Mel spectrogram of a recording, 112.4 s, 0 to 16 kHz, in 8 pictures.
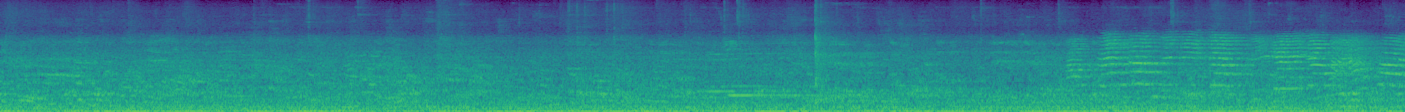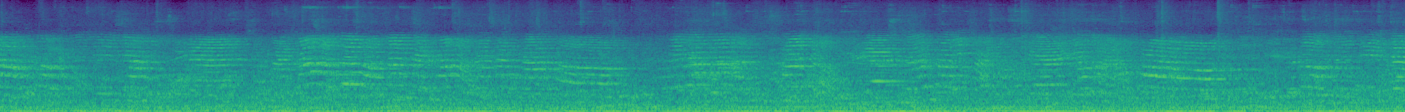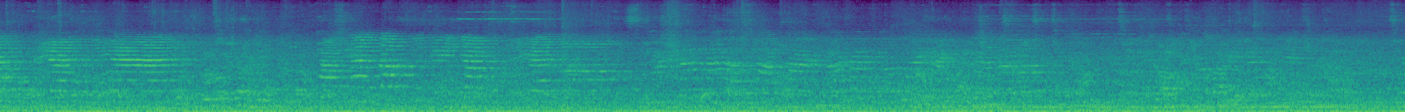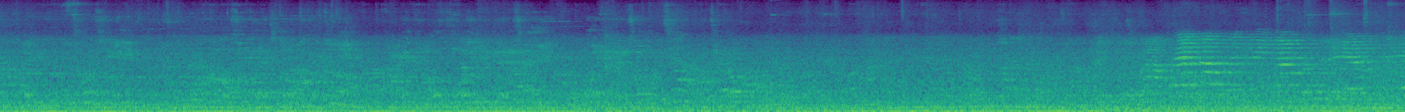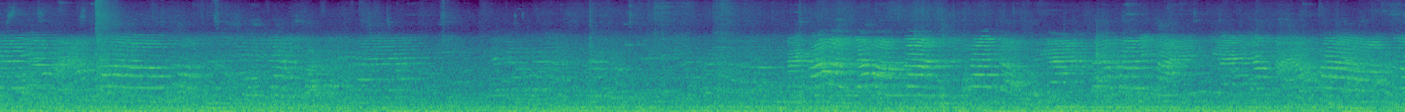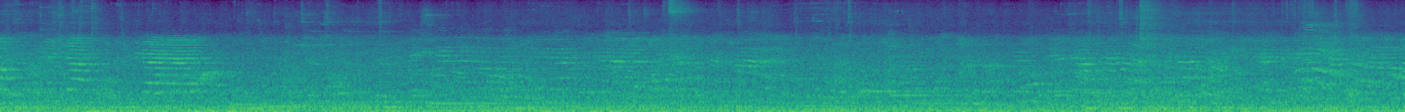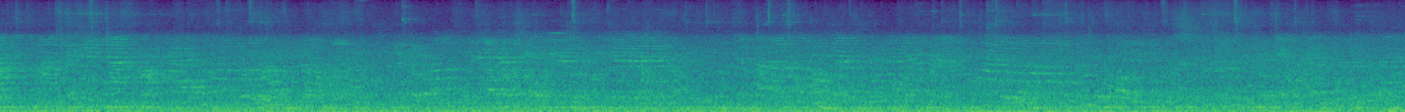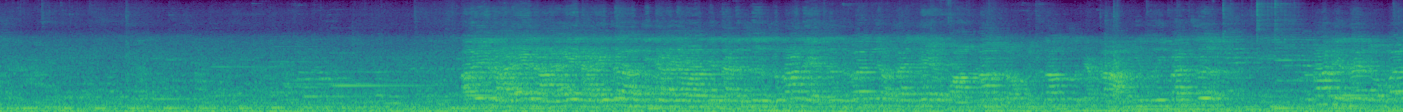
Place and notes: in the Station hall, Station broadcast messages, Sony PCM D50 + Soundman OKM II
